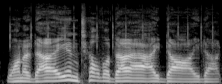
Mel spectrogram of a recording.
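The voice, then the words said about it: Bad put-on Australian accent. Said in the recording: “if I wanted to sound like an Australian... My God, that's a horrible accent.”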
